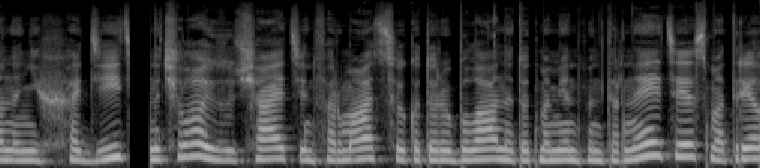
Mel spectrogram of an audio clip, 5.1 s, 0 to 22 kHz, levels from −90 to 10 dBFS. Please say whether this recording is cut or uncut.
uncut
